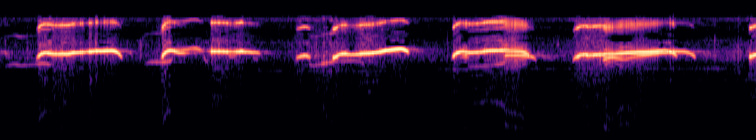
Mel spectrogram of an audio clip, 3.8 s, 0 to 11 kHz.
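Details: Young osprey pair at a Barnegat Light, New Jersey nest, September 2021, calling as the father delivers fish: drawn-out, high, slightly rising whistles spaced by short pauses, some notes clipped and brief.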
